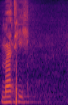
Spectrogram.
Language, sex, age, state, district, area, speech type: Nepali, male, 18-30, West Bengal, Darjeeling, rural, read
